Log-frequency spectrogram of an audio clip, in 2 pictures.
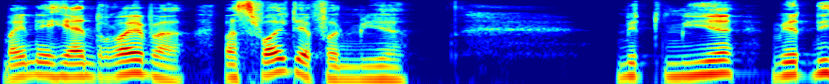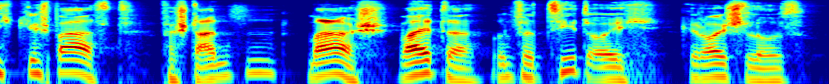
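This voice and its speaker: A man's voice: medium pitch, no room sound, natural voice. Storybook puppet boy, cocky and emphatic, read by a man, dry close recording. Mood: boastful. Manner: bragging, slow and emphatic. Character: boastful wooden puppet boy, cocky, then scared.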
